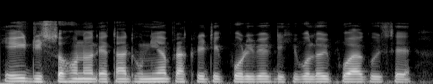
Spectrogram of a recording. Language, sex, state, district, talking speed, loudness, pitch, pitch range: Assamese, male, Assam, Kamrup Metropolitan, 125 wpm, -17 LUFS, 125 Hz, 125-130 Hz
